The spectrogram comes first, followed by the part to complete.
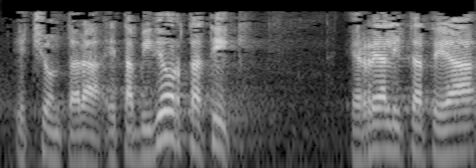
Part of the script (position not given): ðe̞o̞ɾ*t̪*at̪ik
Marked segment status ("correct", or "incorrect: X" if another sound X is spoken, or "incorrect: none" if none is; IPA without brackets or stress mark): correct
